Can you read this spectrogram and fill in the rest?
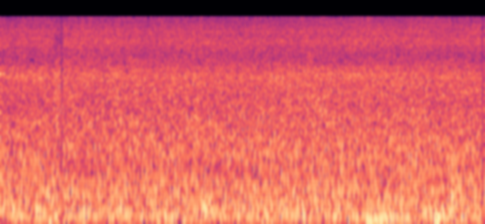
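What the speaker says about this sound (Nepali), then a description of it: "झरना" A waterfall on a mountain trek route beside a suspension bridge gives a steady, loud, broadband rush of falling water, unbroken for the whole stretch with no voices.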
